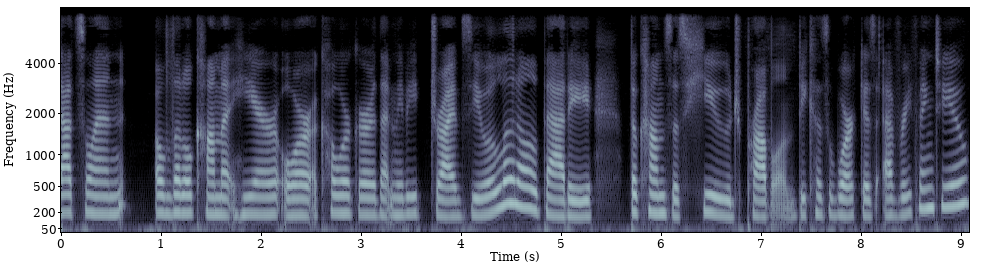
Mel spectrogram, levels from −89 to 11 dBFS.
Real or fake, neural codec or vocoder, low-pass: fake; codec, 24 kHz, 0.9 kbps, WavTokenizer, large speech release; 7.2 kHz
